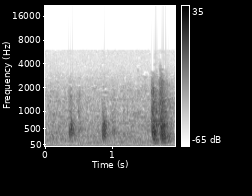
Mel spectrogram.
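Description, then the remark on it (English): A door being shut: two soft, muffled bumps followed by a louder double clunk as it closes, with no talking. “I think I better close the door.”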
